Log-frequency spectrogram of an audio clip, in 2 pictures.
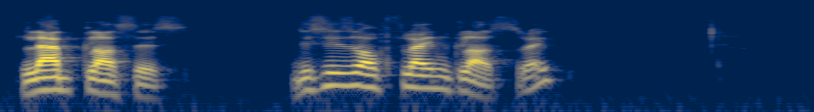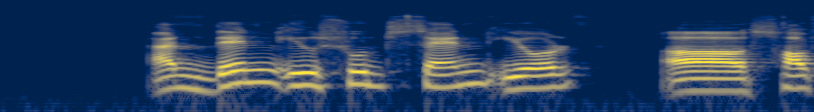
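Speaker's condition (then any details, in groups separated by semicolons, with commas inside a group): No condition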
